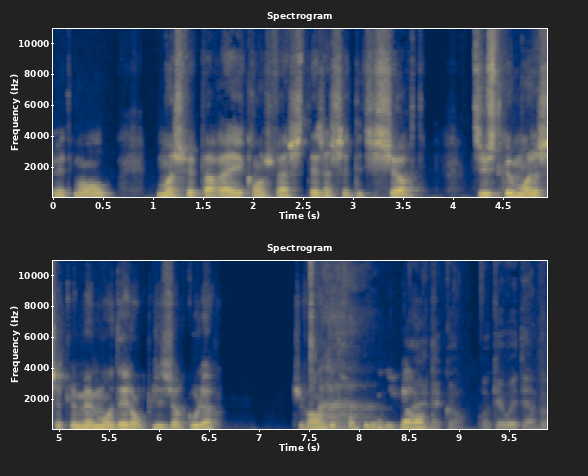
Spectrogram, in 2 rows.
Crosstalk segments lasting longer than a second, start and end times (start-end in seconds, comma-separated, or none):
7.6-8.8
